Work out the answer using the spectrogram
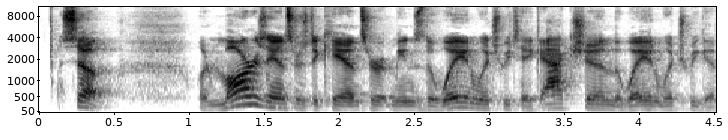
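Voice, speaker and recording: The speech moves at a very fast pace. Room echo is audible. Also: man. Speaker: tarot and astrology forecaster. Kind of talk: weekly astrology forecast monologue. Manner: casual, conversational.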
